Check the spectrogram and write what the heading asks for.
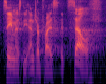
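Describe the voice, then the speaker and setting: A German-accented man in his thirties addresses a conference crowd in a big hall where a long reverb rings around him. His fairly low voice has a fairly bright tone, and he speaks a little slowly and loosely, with fillers and restarts, in a conference talk.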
